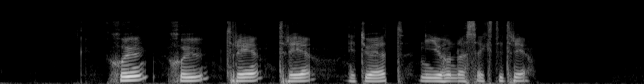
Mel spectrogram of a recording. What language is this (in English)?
Swedish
